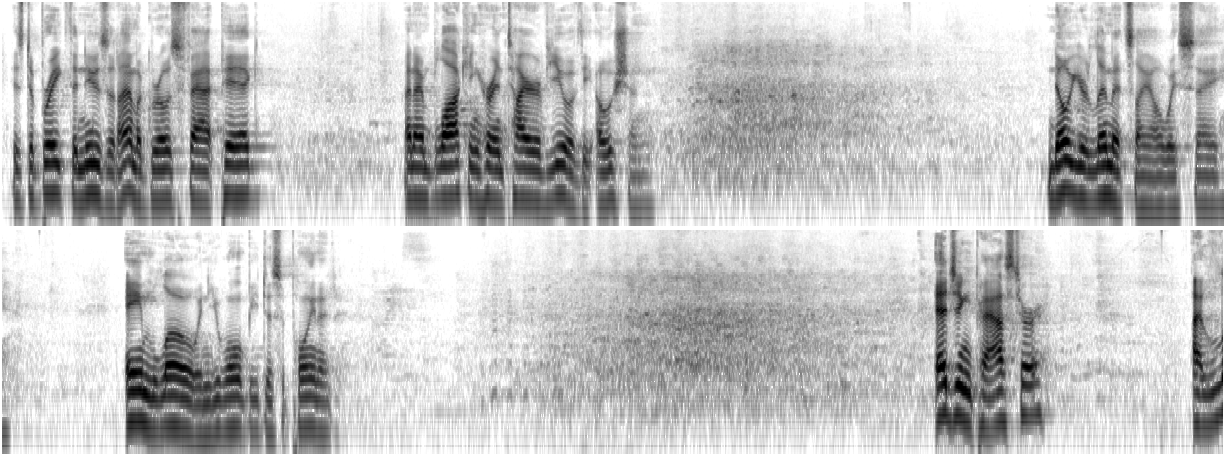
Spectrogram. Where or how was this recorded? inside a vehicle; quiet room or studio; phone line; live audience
live audience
